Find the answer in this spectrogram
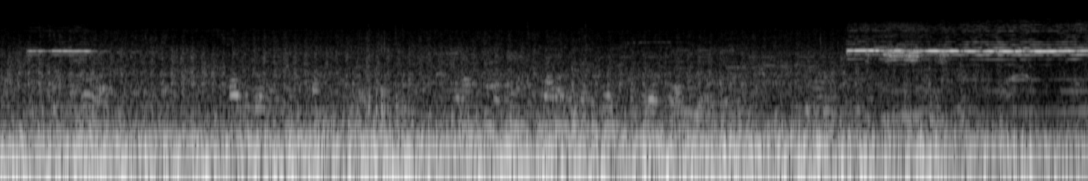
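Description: Steady low rumble of street traffic with indistinct voices in the background; near the end a high-pitched steady tone sets in.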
